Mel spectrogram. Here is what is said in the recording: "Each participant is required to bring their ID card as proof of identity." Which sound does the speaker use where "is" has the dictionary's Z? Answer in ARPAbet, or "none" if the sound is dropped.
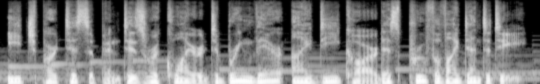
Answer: Z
